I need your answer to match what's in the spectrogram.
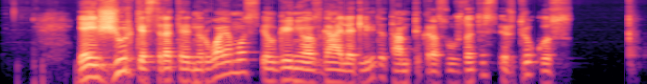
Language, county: Lithuanian, Panevėžys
